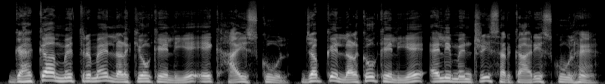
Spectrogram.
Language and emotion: Urdu, neutral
